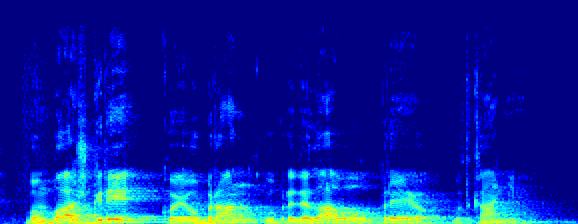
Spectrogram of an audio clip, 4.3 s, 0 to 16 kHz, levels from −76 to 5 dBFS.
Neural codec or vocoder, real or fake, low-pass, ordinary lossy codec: vocoder, 44.1 kHz, 128 mel bands every 512 samples, BigVGAN v2; fake; 14.4 kHz; none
